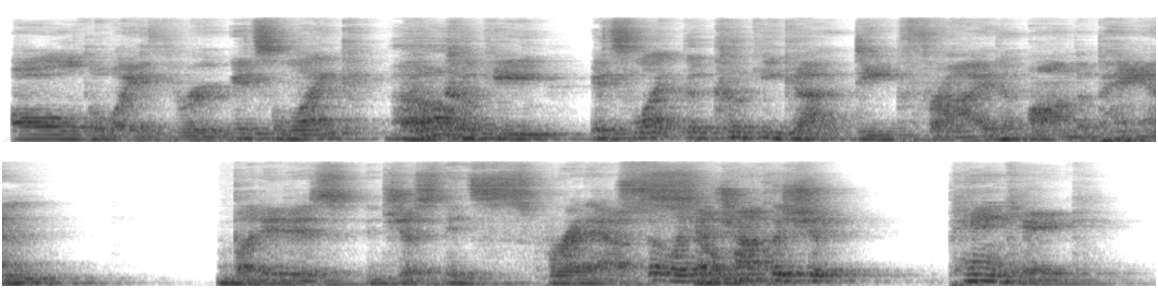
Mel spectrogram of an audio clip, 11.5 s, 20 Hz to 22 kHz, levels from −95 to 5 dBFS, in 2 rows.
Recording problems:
off-mic speech; far
room echo; noticeable; dies away in 0.4 s

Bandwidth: 13.5 kHz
